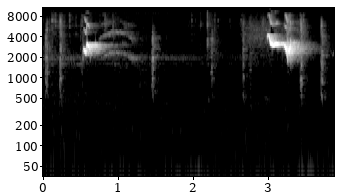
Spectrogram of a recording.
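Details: Greater green leafbird from Medan, two loud separated phrases: a rising then falling whistled slur, a quiet gap with faint ticks, then a sharp descending whistled note.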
